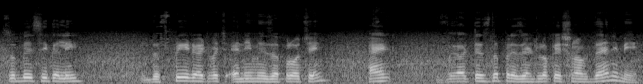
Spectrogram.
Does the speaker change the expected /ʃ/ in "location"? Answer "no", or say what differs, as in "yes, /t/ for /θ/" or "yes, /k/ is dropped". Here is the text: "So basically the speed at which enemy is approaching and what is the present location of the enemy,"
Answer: no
